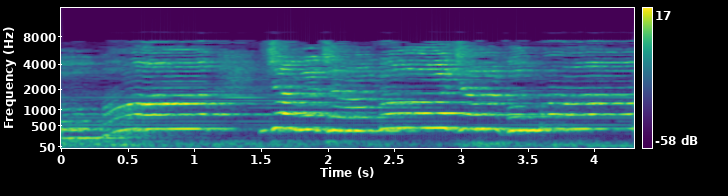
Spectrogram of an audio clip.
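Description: A woman singing a devotional song in long held notes. Her voice slides up into a note just after the start and dips briefly about a second and a half in.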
